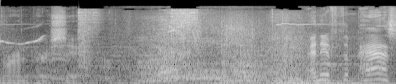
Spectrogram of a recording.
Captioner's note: bear roars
